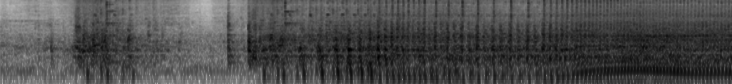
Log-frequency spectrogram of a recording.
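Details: Rolair gas-engine air compressor with Honda engine, unused for years, starting after a carburetor cleaning; engine pulls over, fires and settles into a steady run while the compressor tone builds as air pumps.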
